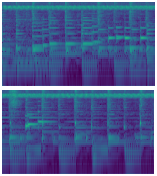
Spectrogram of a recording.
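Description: Children's background music with a steady beat of about two bass pulses a second and a bright stepping melody, with a steady high-pitched tone running through it.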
